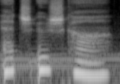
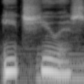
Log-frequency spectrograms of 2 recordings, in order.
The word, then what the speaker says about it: each: pronounced something like etcha, it simply means water horse. But this simplicity is deceptive. The each is often considered the kelpie's more ferocious, more relentless cousin.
